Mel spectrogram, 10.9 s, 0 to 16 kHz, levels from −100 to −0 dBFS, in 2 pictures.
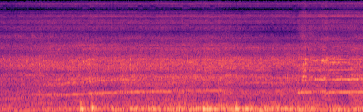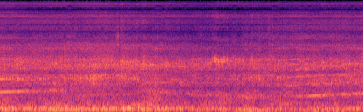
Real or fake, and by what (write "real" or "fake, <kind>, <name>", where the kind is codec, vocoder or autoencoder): fake, codec, SNAC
